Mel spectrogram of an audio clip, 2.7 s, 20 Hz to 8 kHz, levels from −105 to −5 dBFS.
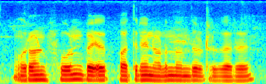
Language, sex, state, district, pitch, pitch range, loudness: Tamil, male, Tamil Nadu, Kanyakumari, 115 Hz, 110-125 Hz, -16 LUFS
